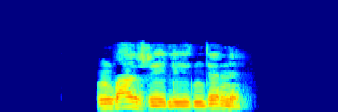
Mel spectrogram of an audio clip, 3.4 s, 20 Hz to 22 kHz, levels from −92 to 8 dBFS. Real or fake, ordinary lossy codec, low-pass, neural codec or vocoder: real; MP3, 24 kbps; 5.4 kHz; none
